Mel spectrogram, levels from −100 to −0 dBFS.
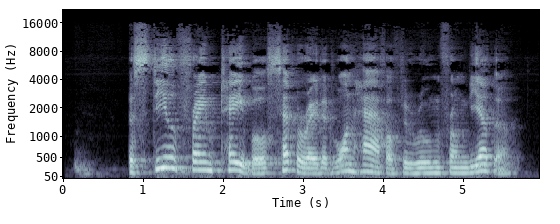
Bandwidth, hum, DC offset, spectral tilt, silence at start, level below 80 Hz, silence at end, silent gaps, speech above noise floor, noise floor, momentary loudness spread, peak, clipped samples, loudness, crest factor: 16 kHz; none; under 0.1%; -4.5 dB/octave; 0.15 s; -54 dBFS; 0.3 s; none; 34 dB; -53 dBFS; 6 LU; -2 dBFS; under 0.1%; -19 LUFS; 16 dB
